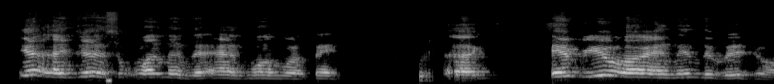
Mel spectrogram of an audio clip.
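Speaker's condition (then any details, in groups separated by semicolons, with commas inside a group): ALS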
